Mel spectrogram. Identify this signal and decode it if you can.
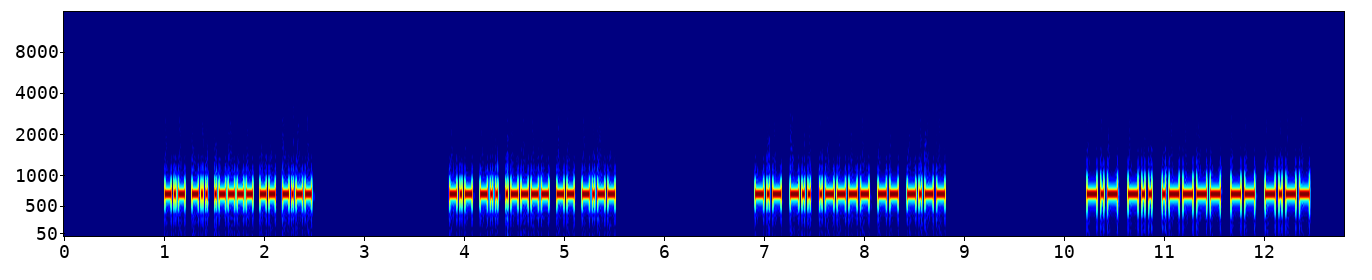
Morse code, heard as a keyed tone, about 43 wpm, 700 Hz. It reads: KD1MY KD1MY KD1MY KD1MY
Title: Speed Racing - USA 2x2 Call Signs 35wpm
